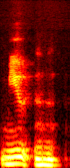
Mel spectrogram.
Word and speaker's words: mutant: And then your word mutant. Again, here's our same combination, stop T, syllabic N, stop T. And then the mu is the first stress syllable. I just have my glide and my mutant. And yeah, I don't say those T's.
